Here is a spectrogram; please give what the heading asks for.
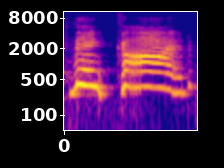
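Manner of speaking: high, loud wail of relief; hammed-up crying thanks, retold; tearful relief. Storyteller reenacts crying after date calls it off, tearful relief. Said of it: "I started crying".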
